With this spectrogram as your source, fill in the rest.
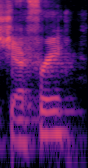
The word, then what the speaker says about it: Geoffrey: So it looks like Jeffrey or Jeffrey, and it's Jeffrey.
